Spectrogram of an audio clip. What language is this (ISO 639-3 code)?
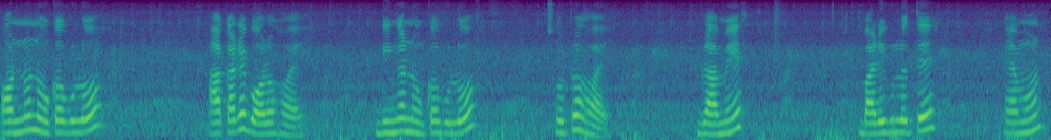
ben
